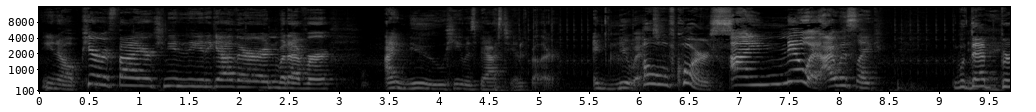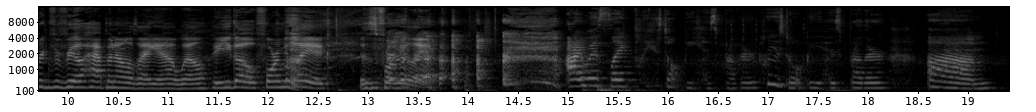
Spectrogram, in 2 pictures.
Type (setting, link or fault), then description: fault, background noise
